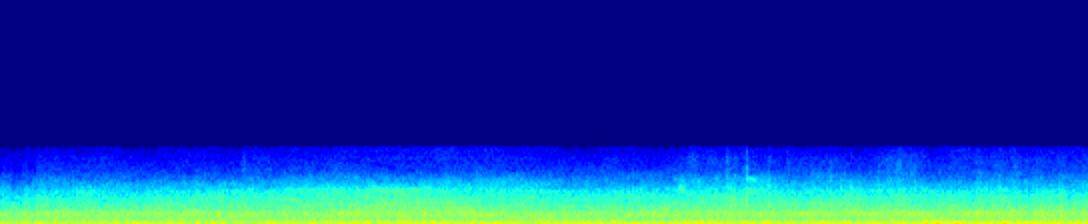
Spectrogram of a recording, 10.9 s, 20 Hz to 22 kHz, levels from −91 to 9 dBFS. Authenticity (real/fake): fake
